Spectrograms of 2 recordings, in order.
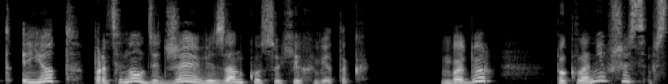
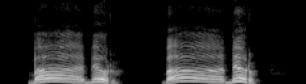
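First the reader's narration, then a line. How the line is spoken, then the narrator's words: Bar crowd yelling, whistling, clapping. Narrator (Russian): завопили, засвистели и захлопали посетители бара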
